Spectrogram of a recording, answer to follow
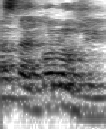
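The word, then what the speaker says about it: psychology: तो वो पीएस व उसमें साइलेंट हो जाता है। वो होता है साइकोलॉजी।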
